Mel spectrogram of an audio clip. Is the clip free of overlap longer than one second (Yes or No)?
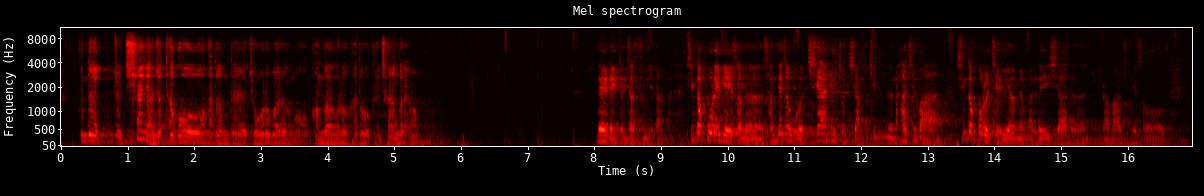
Yes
